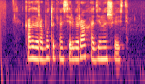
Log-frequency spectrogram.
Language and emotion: Russian, neutral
